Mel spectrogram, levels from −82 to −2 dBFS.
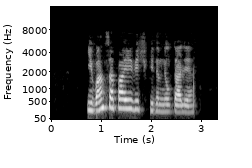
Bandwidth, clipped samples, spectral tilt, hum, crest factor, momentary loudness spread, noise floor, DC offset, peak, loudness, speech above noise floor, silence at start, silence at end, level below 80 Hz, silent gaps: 7.8 kHz; under 0.1%; -5.5 dB/octave; none; 16 dB; 13 LU; -74 dBFS; under 0.1%; -2 dBFS; -17 LUFS; 58 dB; 0.7 s; 0.5 s; -66 dBFS; none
